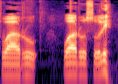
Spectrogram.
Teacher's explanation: Wa ru'wanya pendek, ru'nya tebal karena barisnya ro-nya di atas.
